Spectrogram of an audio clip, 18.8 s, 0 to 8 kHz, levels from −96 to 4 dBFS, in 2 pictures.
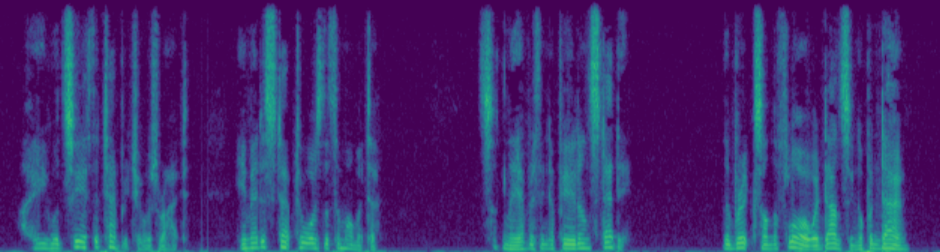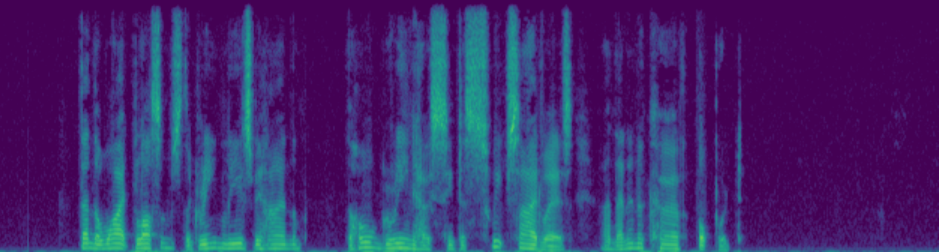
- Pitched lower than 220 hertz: Yes, medium, 140 Hz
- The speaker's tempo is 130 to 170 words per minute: Yes, average, 150 wpm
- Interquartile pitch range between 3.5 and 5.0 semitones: No, average, 2.8 semitones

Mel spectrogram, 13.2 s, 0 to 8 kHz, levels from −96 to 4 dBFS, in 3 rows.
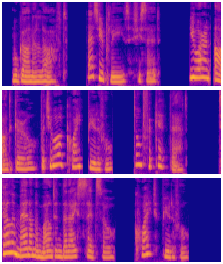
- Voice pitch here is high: Yes, high, 205 Hz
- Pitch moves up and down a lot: Yes, wide, 7.7 semitones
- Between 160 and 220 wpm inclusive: No, average, 145 wpm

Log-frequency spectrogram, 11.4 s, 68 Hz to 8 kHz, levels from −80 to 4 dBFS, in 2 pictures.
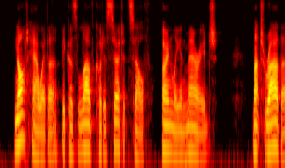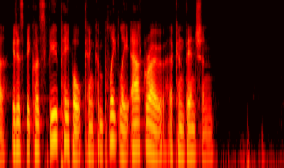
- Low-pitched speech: Yes, low, 115 Hz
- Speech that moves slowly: Yes, slow, 115 wpm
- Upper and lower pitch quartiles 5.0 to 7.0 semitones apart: No, average, 3.8 semitones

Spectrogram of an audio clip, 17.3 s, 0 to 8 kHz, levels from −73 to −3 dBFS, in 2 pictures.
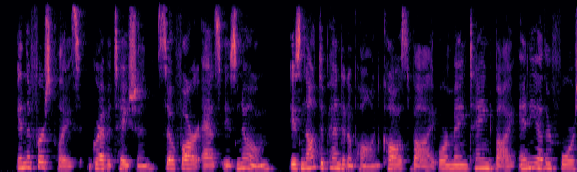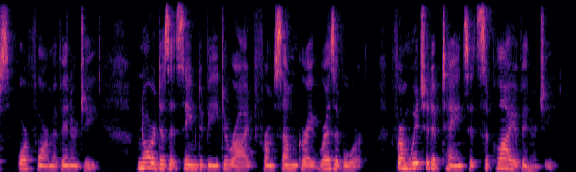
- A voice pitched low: No, medium, 185 Hz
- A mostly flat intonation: No, average, 4.0 semitones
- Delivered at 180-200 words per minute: No, average, 155 wpm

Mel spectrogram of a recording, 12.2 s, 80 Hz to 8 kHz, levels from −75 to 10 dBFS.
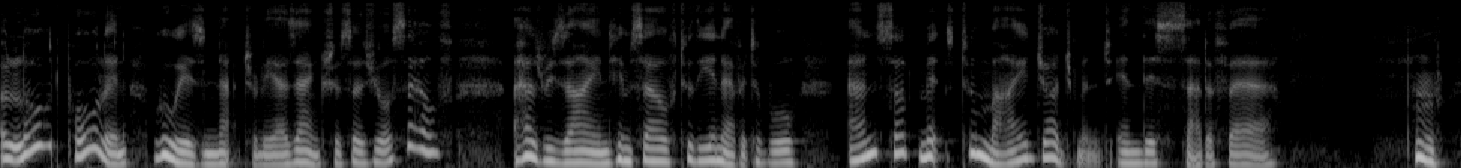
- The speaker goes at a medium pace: No, slow, 120 wpm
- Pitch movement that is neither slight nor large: No, wide, 7.0 semitones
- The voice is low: No, medium, 155 Hz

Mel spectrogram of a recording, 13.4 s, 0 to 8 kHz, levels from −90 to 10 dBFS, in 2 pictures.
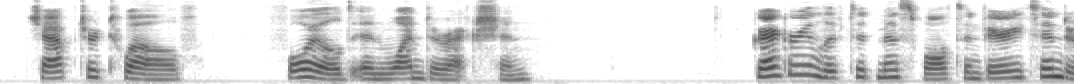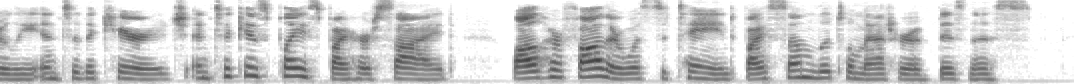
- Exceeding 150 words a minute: No, average, 145 wpm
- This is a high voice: Yes, high, 210 Hz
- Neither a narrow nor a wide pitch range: Yes, average, 4.8 semitones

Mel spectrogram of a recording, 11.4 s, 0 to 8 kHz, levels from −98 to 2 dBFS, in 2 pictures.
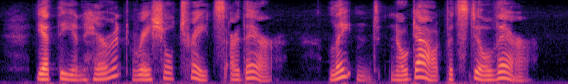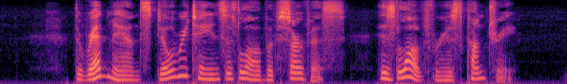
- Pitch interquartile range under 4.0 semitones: No, average, 4.6 semitones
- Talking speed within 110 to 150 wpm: Yes, average, 145 wpm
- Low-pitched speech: No, high, 190 Hz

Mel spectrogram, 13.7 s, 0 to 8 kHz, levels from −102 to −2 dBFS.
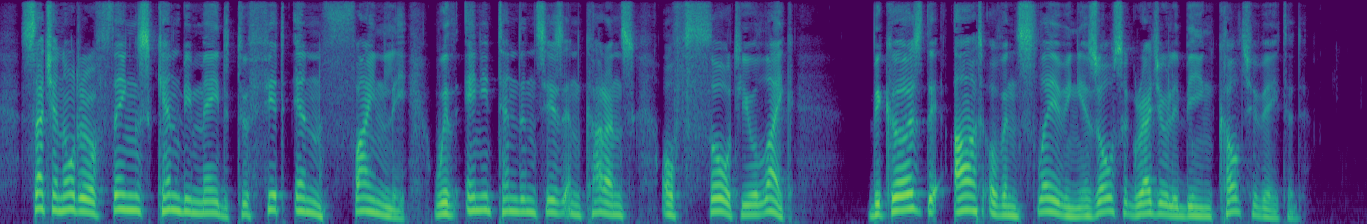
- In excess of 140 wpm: No, slow, 135 wpm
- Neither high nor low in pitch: Yes, medium, 155 Hz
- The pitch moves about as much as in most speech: No, wide, 5.9 semitones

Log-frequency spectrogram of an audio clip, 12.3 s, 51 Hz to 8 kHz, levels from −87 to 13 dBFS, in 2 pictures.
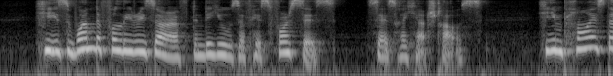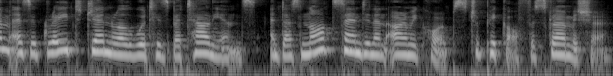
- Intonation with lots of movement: No, average, 4.8 semitones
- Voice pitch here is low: No, high, 235 Hz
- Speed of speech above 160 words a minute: Yes, average, 175 wpm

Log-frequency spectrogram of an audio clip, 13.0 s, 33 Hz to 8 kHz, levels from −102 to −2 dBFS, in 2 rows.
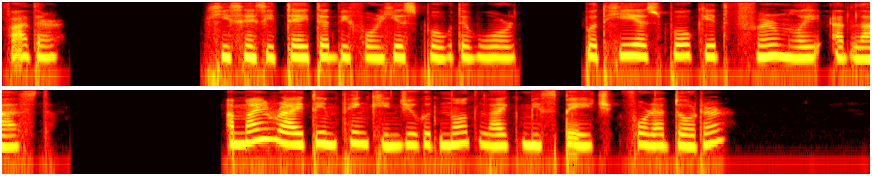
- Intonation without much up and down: Yes, narrow, 1.7 semitones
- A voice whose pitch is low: No, high, 230 Hz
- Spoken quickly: No, slow, 135 wpm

